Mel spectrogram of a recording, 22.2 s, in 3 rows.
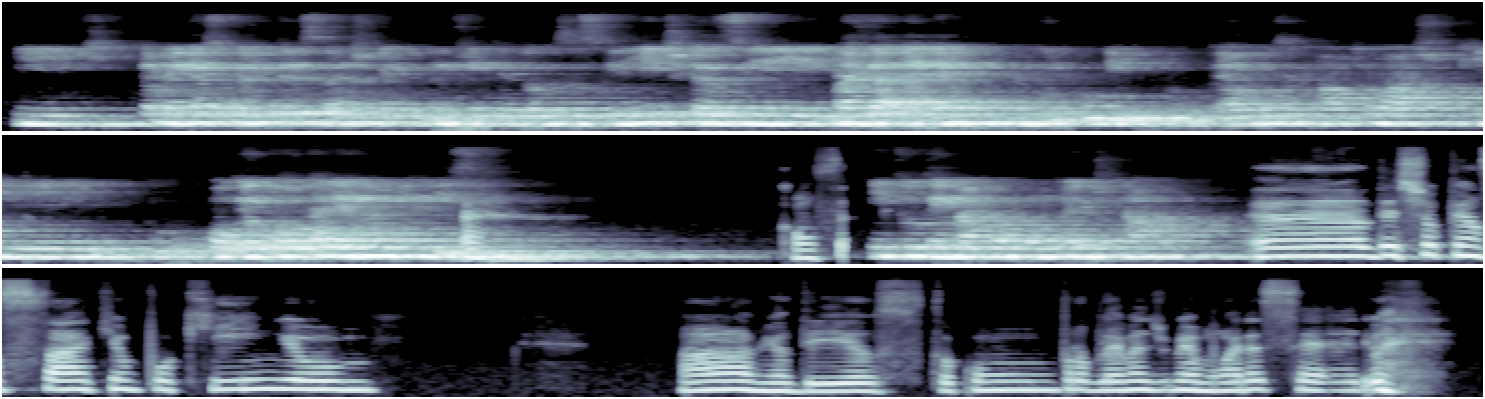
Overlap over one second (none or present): none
